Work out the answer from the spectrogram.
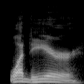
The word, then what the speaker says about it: voir dire: Wadir. Thank you. Yeah. It's some people pronounce it.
